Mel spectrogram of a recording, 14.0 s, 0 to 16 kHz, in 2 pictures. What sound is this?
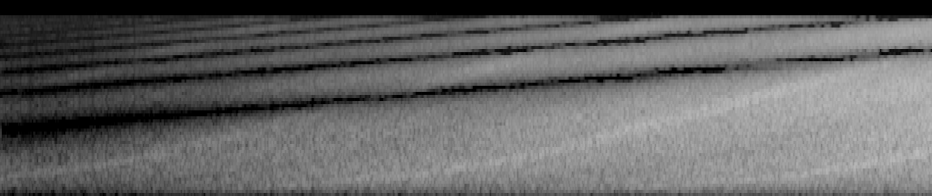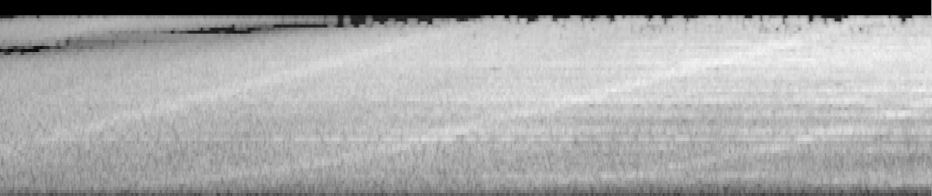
Riser Cymbal 02
Riser made with Massive in Reaper. Eight bars long.
riser, trance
